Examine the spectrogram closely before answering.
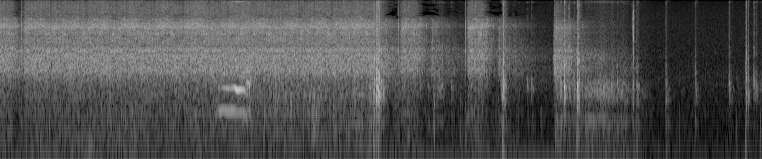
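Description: A loud steady hiss, then from about halfway a run of sharp cracks like gunshots as the hiss dies away, thinning to faint clicks near the end.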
